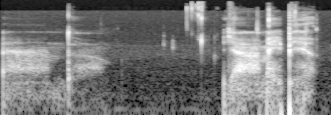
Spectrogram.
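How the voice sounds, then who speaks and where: A whispered voice with a French accent. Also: man. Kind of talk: ASMR chit-chat.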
